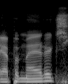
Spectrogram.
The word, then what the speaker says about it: Appomattox: And did I get the pronunciation of that one right? Appomattox, you did, actually. Sounds good to me.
